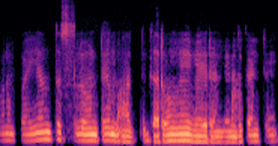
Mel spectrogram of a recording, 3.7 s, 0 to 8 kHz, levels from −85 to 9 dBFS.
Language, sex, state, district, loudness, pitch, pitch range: Telugu, male, Andhra Pradesh, Krishna, -16 LUFS, 125 Hz, 110-130 Hz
